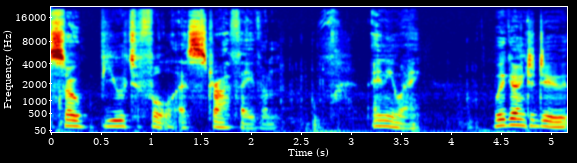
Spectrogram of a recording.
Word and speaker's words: Strathaven: down here we have Strathaven which apparently is pronounced straven but I refuse to believe that that's no and several more knows it's Strath hav come on it sounds so beautiful as Strath Haven anyway we're going to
